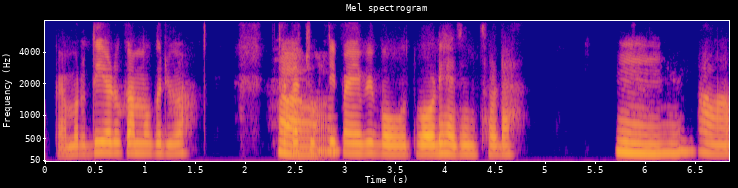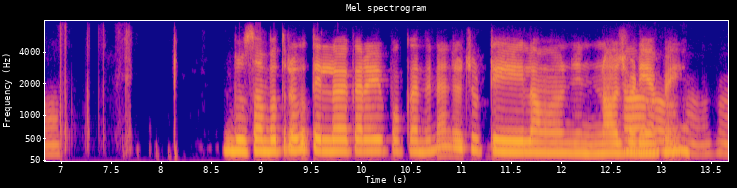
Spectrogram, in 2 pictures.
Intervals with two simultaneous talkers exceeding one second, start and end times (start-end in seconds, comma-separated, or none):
none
